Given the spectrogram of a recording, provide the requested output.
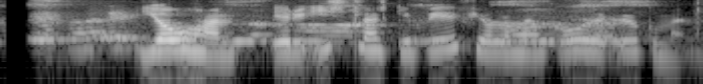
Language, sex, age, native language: Icelandic, female, 11, Icelandic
